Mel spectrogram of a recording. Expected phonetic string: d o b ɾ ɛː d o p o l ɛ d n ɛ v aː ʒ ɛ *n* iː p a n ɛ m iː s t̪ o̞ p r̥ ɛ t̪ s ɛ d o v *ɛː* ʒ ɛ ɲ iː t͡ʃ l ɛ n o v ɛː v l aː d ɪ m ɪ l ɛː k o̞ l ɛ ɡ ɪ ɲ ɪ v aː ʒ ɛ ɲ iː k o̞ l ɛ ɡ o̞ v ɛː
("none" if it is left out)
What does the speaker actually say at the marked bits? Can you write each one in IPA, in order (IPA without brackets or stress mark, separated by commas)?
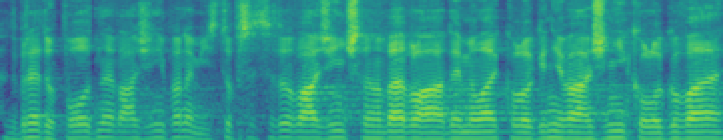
ɲ, aː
